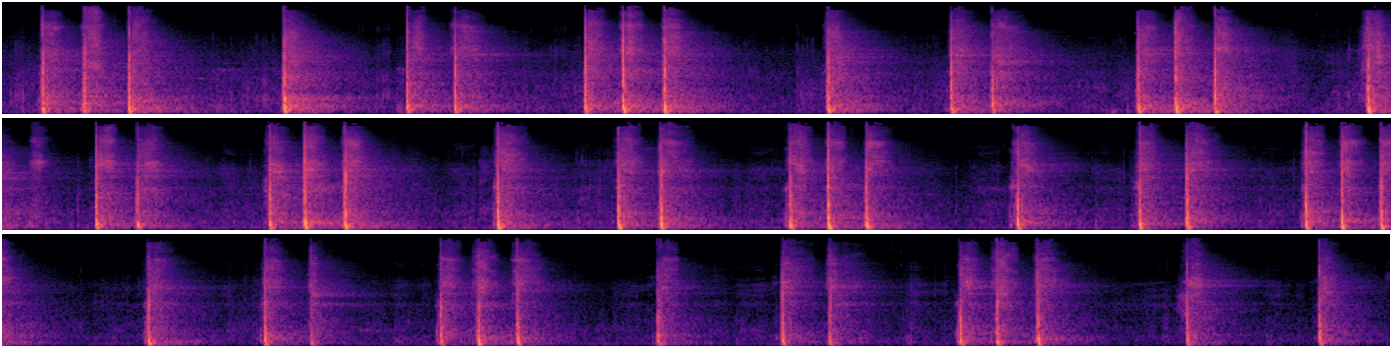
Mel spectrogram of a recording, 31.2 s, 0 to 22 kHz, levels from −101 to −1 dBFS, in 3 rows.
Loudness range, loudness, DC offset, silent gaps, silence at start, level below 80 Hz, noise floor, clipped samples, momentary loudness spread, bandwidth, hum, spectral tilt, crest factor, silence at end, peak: 7 LU; -34 LUFS; under 0.1%; none; 0.3 s; -56 dBFS; -71 dBFS; under 0.1%; 21 LU; 19 kHz; none; -4.5 dB/octave; 34 dB; 0.4 s; -4 dBFS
